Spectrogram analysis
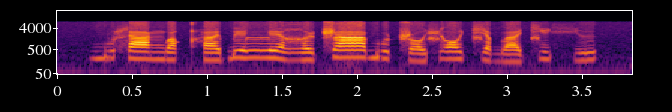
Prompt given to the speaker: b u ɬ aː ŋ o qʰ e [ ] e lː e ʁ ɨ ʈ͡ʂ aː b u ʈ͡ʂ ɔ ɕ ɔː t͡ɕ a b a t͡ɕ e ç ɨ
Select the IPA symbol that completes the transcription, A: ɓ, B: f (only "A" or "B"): A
